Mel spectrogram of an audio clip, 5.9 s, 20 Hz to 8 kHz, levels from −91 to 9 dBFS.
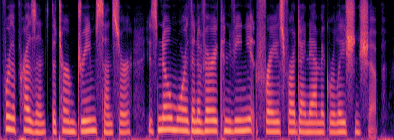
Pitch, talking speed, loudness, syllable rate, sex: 215 Hz, 195 wpm, -16 LUFS, 5.4 syllables/s, female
